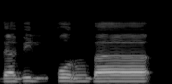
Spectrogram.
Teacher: ذوی القربہ کی ذال جو ہے یہ نرم پڑھی جائے گی، یعنی کہ زبان کے سرے سے پڑھی جائے گی۔ قربہ کی را موٹی پڑھی جائے گی۔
